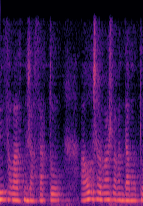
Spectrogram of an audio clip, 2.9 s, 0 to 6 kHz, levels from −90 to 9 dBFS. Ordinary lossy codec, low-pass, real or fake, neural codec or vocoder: none; 5.4 kHz; fake; codec, 24 kHz, 0.9 kbps, DualCodec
